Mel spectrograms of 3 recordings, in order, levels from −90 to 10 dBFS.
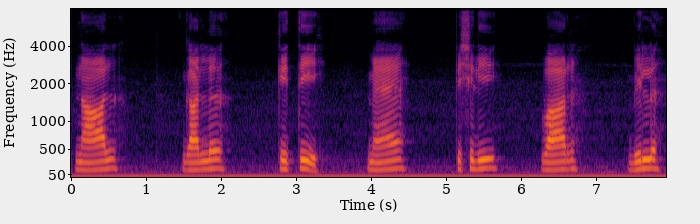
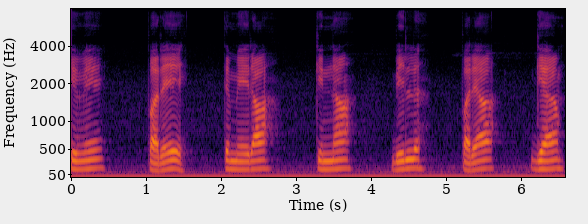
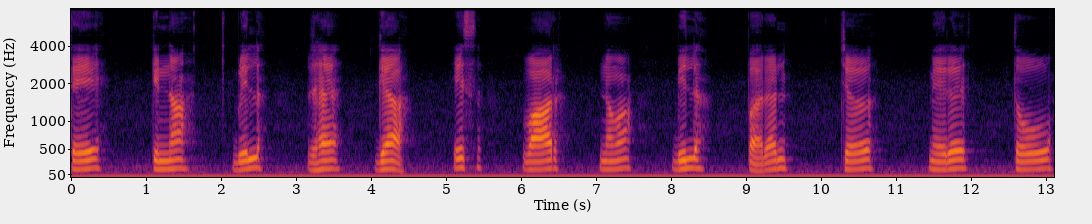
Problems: none marked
